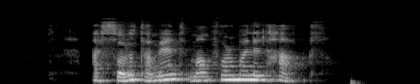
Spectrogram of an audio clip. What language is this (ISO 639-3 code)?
mlt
